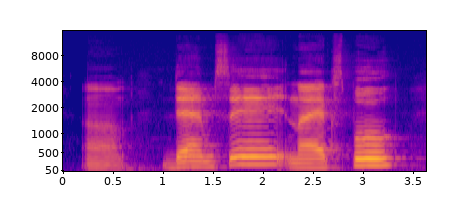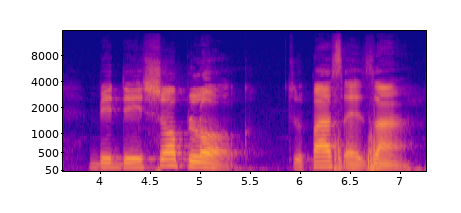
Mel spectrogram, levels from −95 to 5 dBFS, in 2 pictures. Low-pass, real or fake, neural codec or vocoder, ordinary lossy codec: 14.4 kHz; fake; vocoder, 44.1 kHz, 128 mel bands every 512 samples, BigVGAN v2; none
